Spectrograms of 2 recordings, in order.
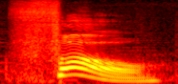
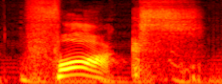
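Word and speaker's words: faux: Technically that's that's a French word. A French word pronounced foe because the French. I pronounced it like I read it. Fox for the longest time until [ __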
